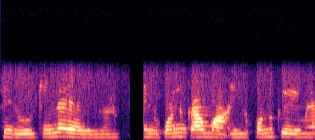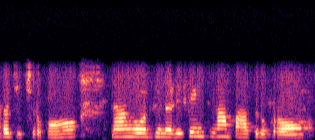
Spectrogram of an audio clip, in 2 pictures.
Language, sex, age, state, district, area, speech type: Tamil, female, 18-30, Tamil Nadu, Tiruvarur, rural, conversation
